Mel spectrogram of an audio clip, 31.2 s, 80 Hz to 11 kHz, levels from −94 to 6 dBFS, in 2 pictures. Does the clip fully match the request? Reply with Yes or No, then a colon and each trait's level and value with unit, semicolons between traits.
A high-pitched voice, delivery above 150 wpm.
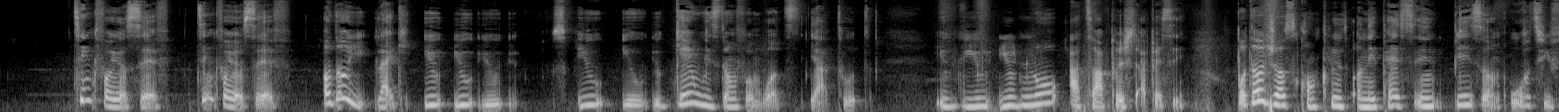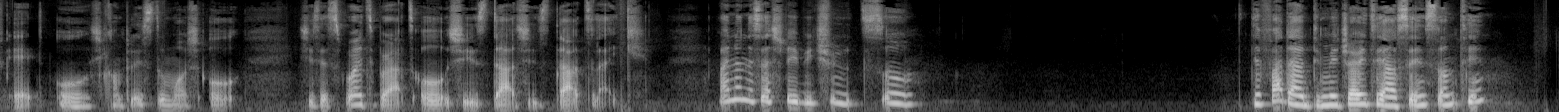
No: high, 225 Hz; average, 140 wpm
